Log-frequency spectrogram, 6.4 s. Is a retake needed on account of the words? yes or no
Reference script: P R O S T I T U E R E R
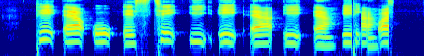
yes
